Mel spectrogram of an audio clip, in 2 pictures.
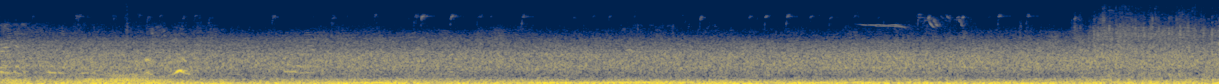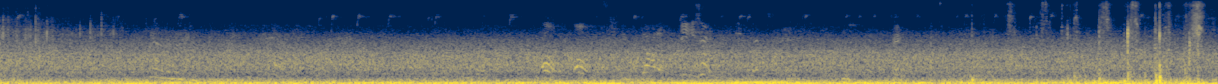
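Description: Steady low rumble of wind buffeting an outdoor microphone, with faint scattered clicks and a brief hiss lasting about two seconds near the middle.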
